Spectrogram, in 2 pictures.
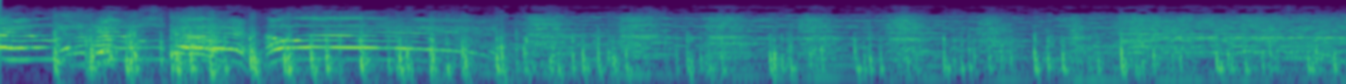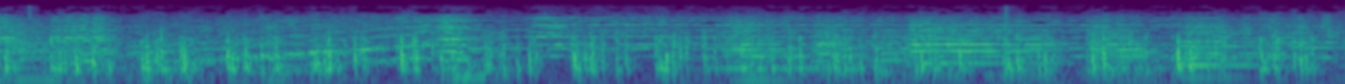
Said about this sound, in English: Masked Man and his faithful Indian companion urged their horses to their greatest speed, but swiftly as the two men rode, the fire had almost completed its work when they drew near the ranch house.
